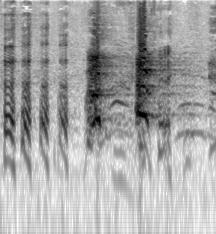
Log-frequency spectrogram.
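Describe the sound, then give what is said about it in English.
A dog barks in the background: a quick run of short, high yipping barks, then a couple of louder, fuller barks. “every episode does normally have a barking dog. Yeah. In the background”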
